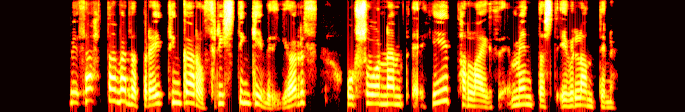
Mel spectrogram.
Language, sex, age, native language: Icelandic, female, 40-49, Icelandic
